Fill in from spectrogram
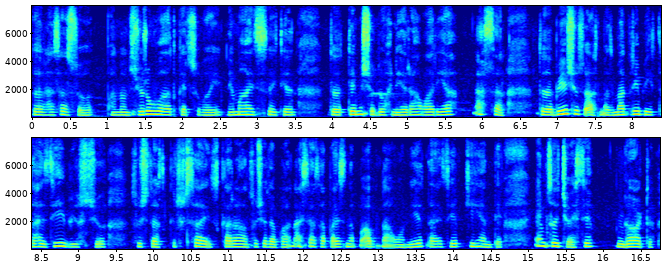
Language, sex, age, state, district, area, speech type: Kashmiri, female, 30-45, Jammu and Kashmir, Baramulla, rural, spontaneous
